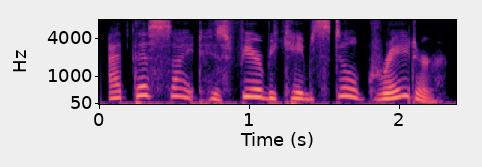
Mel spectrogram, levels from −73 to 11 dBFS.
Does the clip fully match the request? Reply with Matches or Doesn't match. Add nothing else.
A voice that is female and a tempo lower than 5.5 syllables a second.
Matches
